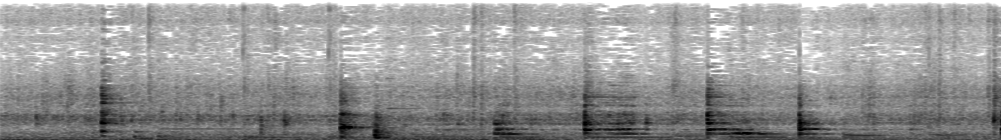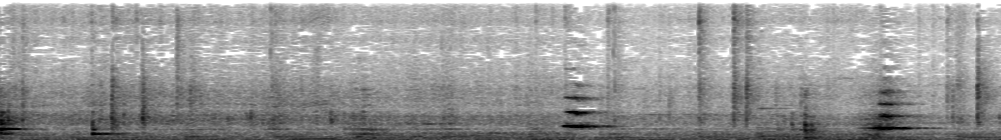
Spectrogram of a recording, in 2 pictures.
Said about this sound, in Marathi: आपण असा सगळा डिंक आता तळून घेऊ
